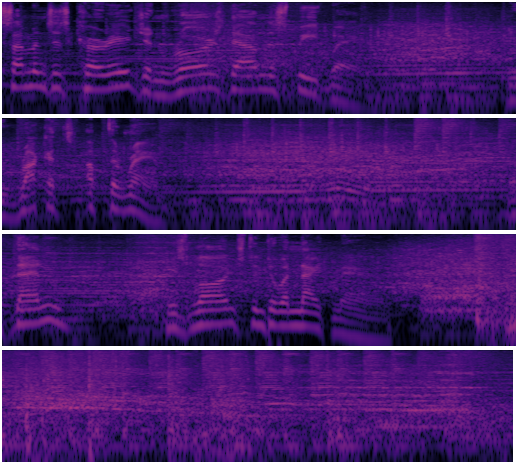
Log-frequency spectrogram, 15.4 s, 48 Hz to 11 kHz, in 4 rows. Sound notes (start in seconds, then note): 0.0 edgy dramatic music; 2.5 cycle revving; 5.0 cycle buzzing; 10.4 Rex splashing; 10.4 crowd exclaiming; 10.5 edgy dramatic music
